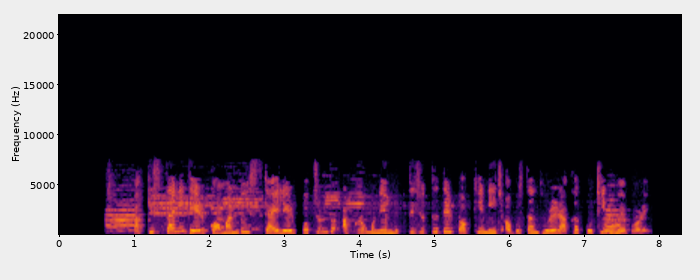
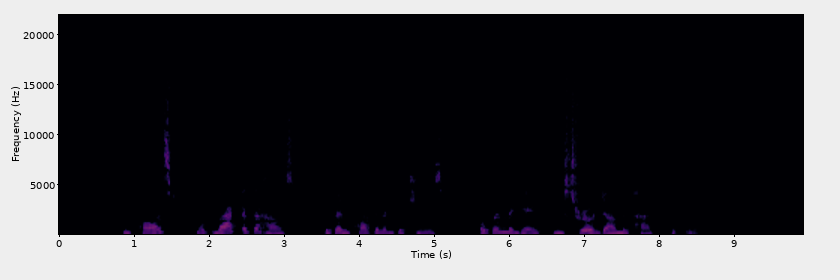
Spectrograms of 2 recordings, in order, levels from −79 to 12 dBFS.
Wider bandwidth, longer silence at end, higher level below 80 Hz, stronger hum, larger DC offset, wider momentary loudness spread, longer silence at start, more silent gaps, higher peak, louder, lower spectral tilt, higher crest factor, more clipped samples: second, 7.8 kHz vs 16.5 kHz; second, 0.45 s vs 0.7 s; first, -62 dBFS vs -86 dBFS; neither; neither; about the same, 10 LU vs 12 LU; first, 0.6 s vs 0.3 s; first, 3.20-3.24 s vs none; first, 0 dBFS vs -40 dBFS; first, -17 LUFS vs -58 LUFS; about the same, -4 dB/octave vs -3.5 dB/octave; about the same, 16 dB vs 20 dB; neither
